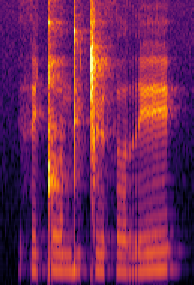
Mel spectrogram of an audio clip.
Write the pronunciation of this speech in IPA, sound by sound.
θ e ǃ ɤ n d y ǀ ʏ θ ɤ r e

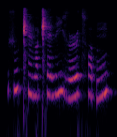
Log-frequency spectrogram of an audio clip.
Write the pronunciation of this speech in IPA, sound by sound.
ʃ u ǁʰ ɛ̃ ð ɒ ǁʰ ɛ ð i ɣ ə˞ t͡sʰ ɔ θ ũ

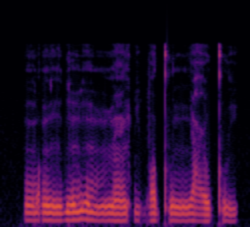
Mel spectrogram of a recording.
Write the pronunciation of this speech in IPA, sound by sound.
ŋ͡m ɒ ŋ͡m ĩ ɡ͡b ũ b õ mː æ̃ k͡p i b ɒ kʷʼ i nː i ʕ u kʷʼ i

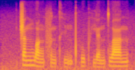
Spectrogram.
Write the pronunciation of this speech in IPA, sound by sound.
ʈ͡ʂ a˥ n m w ɑ˧˥ ŋ f ə˧˥ n t̪ʰ ḭ˨˩ ŋ pʰ u˥ pʰ j ɛ˧˥ n t̪ w a˥ n

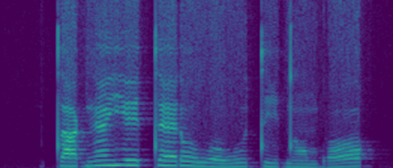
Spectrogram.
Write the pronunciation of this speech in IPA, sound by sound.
t a˧ ɡ ɛ̃˦ j e˦ t ɛ˦ ɾ o˧ w o˨ w u˧ t i˨ d ɔ̃˨ b ɔ˨˦

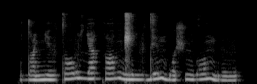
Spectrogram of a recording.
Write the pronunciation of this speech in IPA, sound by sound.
dˤ ɛ˩ ɲ e˩ v t ɔ˨˦ v ʎ ɛ˨˦ q ɔ˨˦ ŋ͡ǁ i˩ v d e˨˦ m b ɔ˩ ʃ ŋ ɡ ɔ˨˦ m b ʏ˩ v

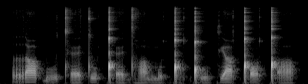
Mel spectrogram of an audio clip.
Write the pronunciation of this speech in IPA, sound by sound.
r ɑ˦ ɓ u˩˧˩ tʰ ɛ˩˧˩ t u˦˨ ǃʼ ɛ˩˧ dʱ ɑ˩˧˩ m ʊ˩ ɡ͡ǃ ɔ˩ ǃʼ u˩˧ kʲ ɑ˦˨ ǃʼ ɔ˦˨ ǃʼ ɑ˩˧˩

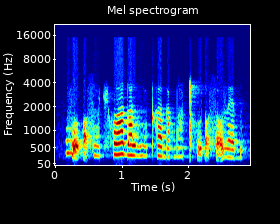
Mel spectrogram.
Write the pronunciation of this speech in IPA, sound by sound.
v o̰ ʔ ɔ̰ sˤ o̤ t͡ʃʰ ɔ ɪ̯ dˤ i l ṳ ðˤ ṳ kʰ ɐ ɡ ʉ ɡ dˤ o̤ ǀʰ ṵ ɗ o̰ sˤ o̰ v ɛ b

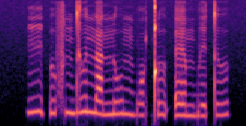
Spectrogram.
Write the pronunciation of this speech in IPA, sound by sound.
i ʔ ɯ f n d ɯ n a n u m b ɔ ǃ ɯ ʔ ɛ m b e t ɯ

